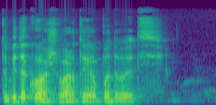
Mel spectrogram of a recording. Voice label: dialogue, Ukrainian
